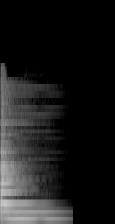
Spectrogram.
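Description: A single bell-like ding: an end-card chime sound effect that rings out with bright overtones and fades away, gone by about a second and a half in.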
